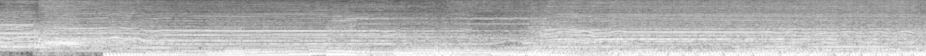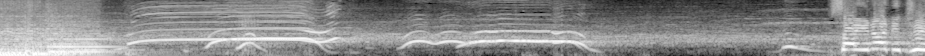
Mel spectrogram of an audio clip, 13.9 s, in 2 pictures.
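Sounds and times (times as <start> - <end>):
murmur of cheering: 0.0 - 6.8, 7.8 - 13.8
crowd roaring: 0.0 - 13.2
scattered individual whoops and yells: 7.8 - 13.3.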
